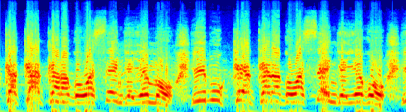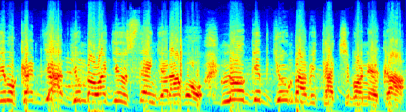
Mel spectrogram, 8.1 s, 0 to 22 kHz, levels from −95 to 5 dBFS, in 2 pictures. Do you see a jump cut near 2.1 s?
no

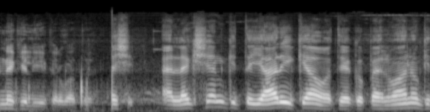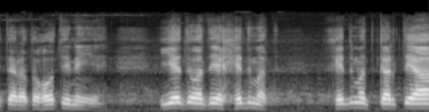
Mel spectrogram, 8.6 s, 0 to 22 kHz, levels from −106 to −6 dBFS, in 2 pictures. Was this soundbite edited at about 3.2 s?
no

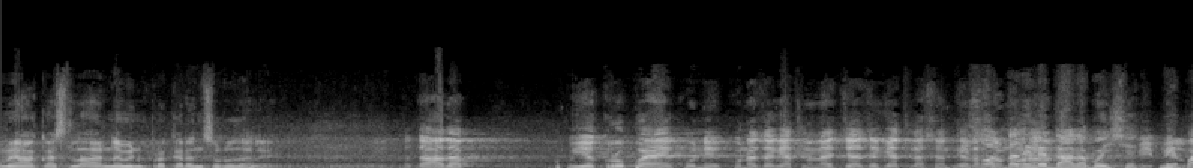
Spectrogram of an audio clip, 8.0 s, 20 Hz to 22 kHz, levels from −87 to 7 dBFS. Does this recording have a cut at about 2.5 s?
yes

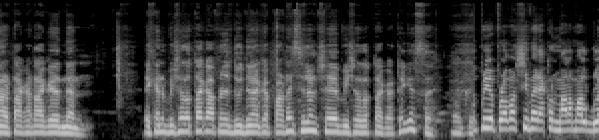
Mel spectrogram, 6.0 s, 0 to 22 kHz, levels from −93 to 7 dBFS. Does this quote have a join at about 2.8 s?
no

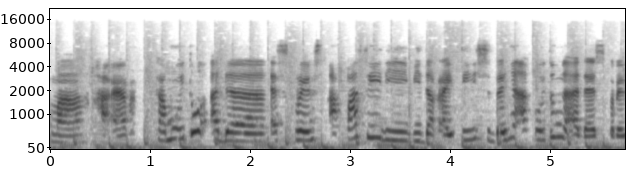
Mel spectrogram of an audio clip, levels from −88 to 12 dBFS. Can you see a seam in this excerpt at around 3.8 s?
no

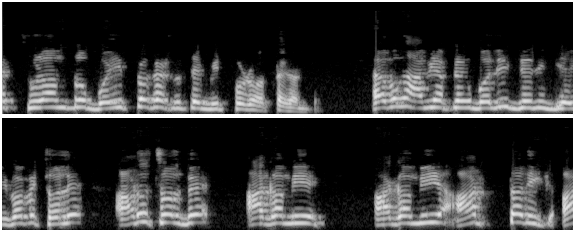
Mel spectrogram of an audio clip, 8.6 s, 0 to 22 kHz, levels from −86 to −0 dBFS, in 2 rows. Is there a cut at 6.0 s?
no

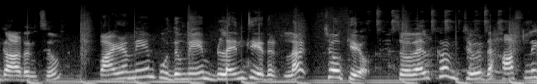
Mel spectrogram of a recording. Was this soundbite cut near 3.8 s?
yes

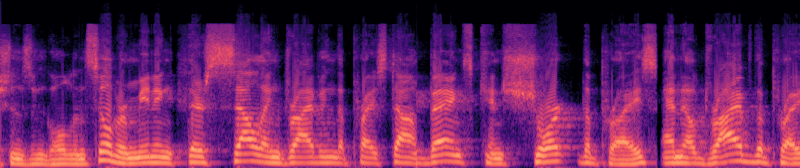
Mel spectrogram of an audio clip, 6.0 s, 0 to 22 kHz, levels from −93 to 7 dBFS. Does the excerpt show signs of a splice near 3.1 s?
yes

